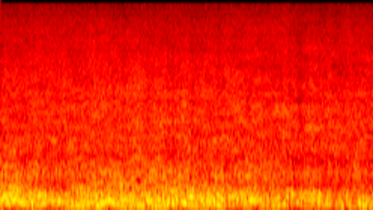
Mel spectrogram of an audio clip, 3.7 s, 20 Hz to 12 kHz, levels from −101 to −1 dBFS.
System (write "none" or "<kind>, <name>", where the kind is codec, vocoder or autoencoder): codec, SNAC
